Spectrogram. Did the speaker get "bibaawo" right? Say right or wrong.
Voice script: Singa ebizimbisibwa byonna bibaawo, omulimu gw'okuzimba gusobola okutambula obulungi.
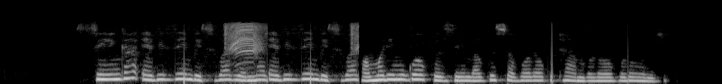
wrong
